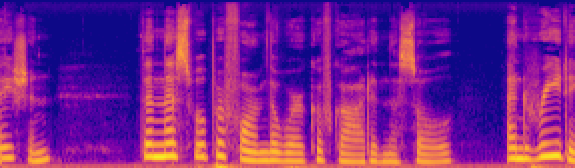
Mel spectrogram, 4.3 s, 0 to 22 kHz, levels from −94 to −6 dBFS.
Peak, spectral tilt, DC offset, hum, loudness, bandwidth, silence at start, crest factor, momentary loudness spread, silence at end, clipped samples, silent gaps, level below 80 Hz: -4 dBFS; -4 dB/octave; under 0.1%; none; -21 LUFS; 20 kHz; 0 s; 16 dB; 14 LU; 0 s; under 0.1%; none; -36 dBFS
